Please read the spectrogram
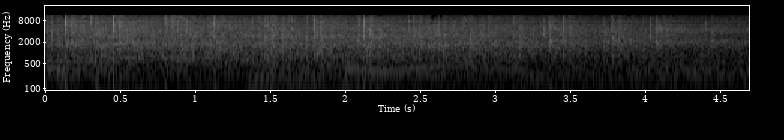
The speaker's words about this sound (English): If you are happy, clap your hands and sit down.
